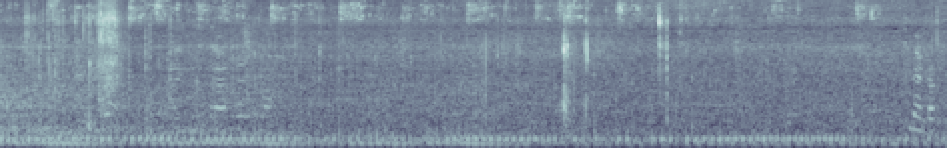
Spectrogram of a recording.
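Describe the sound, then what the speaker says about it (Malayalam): Horses clip-clop along a small riding path in a steady stream of light hoofbeats. The sound stays faint and fairly distant under a constant outdoor hum, with a few sharper knocks now and then. "അവിടുന്ന് അങ്ങോട്ടുള്ള ചെറിയൊരു വഴിയുണ്ട്, ആ വഴി കൂടിയാണ് കുതിരകൾ പോണത്"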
